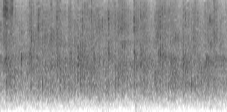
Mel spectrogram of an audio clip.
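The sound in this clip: Applause from an audience at a civic event in Los Angeles, a dense, steady clapping that stays even and fairly loud for the whole stretch without pause.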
